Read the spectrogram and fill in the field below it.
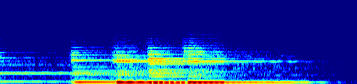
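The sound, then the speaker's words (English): A synthesizer playing its first analog preset holds a warm, low sustained tone with a few overlapping note changes and bright harmonics, playing alone before fading out after a few seconds. “So there's so many different types on here, and they all sound amazing. Analog.”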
